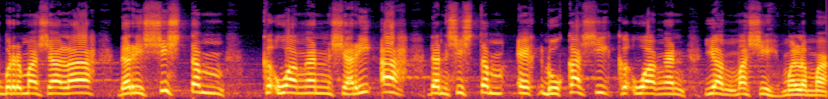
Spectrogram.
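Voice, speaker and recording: A man speaks very slowly with a high pitch, ordinary pitch variation and very even loudness. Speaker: university student giving an Islamic sermon in a competition. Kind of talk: Islamic sermon (ceramah) competition speech.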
